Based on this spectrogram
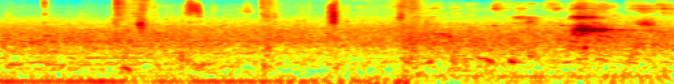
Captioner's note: tense music; faintly speaking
